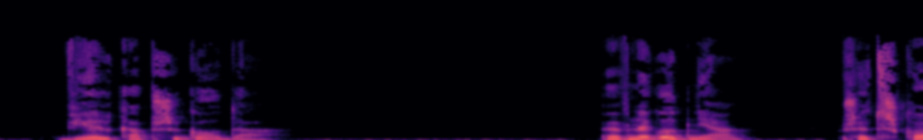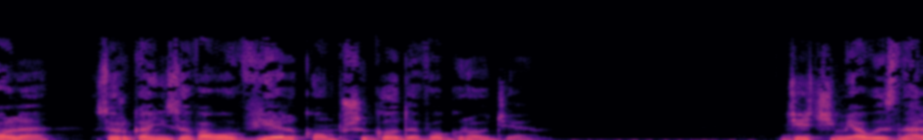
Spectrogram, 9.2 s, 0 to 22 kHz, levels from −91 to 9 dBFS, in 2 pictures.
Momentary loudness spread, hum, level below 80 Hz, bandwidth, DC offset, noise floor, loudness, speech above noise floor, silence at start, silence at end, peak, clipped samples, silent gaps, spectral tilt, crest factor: 16 LU; none; -68 dBFS; 16 kHz; under 0.1%; -64 dBFS; -32 LUFS; 32 dB; 0.3 s; 0 s; -14 dBFS; under 0.1%; 2.89-2.94 s; -5 dB/octave; 20 dB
